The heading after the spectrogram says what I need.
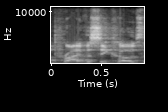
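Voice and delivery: ordinary talk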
